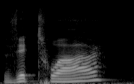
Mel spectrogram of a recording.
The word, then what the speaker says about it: Victoire: Uh, no, the uh, daughter of Bill and Fleur, their oldest, is named Victoire Weasley. – That was a nice um, pronunciation.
